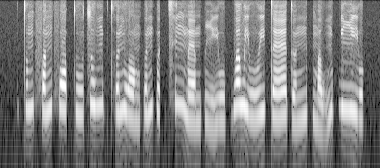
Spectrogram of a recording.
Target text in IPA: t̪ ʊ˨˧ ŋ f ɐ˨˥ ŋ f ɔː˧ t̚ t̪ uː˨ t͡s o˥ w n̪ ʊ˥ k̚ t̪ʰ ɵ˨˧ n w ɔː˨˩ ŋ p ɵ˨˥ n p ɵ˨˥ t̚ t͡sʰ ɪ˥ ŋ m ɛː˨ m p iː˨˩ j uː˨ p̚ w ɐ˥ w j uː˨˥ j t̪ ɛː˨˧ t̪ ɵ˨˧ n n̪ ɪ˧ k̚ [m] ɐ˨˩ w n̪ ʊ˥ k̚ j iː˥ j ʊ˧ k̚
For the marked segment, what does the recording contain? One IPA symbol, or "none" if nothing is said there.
m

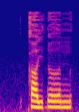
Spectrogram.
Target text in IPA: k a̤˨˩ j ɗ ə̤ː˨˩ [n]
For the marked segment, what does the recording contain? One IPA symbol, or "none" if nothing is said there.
n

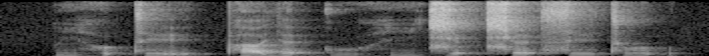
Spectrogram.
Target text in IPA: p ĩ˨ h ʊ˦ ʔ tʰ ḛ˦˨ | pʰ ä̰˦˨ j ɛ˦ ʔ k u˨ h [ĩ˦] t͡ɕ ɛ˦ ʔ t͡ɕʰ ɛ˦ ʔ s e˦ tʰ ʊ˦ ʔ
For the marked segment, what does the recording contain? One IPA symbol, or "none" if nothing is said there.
ĩ˨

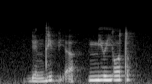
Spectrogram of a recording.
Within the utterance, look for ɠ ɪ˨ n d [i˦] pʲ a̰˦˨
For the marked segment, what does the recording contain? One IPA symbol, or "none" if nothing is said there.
i˦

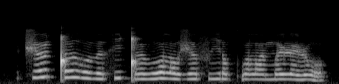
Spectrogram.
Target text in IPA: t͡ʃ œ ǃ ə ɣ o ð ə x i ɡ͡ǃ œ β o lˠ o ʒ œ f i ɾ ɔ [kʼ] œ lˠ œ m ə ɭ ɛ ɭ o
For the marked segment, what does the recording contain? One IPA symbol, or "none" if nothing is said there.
kʷʼ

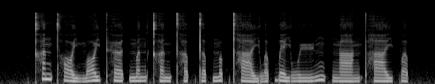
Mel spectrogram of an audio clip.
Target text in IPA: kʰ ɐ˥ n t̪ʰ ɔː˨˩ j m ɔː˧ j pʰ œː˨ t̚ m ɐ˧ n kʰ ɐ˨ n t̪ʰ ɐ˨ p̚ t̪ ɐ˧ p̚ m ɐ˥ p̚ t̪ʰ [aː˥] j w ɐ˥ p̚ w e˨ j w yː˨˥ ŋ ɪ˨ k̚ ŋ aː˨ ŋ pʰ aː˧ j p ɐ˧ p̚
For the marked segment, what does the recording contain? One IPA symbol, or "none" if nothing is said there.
aː˨˩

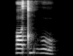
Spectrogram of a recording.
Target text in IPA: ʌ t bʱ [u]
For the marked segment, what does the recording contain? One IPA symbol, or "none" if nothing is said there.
u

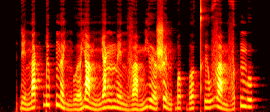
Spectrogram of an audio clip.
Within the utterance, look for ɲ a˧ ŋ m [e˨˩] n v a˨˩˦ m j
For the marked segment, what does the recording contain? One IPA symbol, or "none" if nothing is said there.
e˨˩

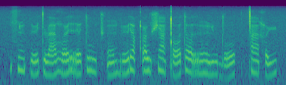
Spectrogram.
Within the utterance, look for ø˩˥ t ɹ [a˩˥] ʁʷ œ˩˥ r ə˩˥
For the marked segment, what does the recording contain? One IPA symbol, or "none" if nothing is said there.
a˩˥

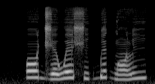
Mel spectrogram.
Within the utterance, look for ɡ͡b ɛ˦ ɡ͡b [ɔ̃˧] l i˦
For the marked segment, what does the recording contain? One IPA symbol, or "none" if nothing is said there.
ɔ̃˧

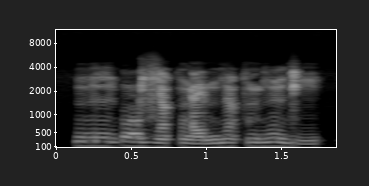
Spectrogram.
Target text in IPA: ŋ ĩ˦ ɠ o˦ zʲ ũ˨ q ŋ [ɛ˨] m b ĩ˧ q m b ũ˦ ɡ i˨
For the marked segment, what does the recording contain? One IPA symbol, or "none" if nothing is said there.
ɛ˨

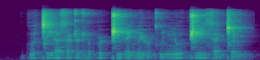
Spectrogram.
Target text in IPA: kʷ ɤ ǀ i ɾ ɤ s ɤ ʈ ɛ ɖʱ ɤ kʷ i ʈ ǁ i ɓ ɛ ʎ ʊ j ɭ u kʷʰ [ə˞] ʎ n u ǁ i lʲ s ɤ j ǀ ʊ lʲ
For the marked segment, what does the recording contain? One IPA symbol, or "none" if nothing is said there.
ɤ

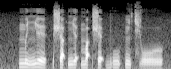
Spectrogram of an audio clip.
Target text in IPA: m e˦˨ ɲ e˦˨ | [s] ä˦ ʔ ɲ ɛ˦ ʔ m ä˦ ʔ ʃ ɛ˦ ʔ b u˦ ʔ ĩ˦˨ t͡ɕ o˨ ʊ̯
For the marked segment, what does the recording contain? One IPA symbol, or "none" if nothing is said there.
ʃ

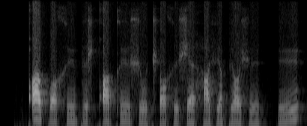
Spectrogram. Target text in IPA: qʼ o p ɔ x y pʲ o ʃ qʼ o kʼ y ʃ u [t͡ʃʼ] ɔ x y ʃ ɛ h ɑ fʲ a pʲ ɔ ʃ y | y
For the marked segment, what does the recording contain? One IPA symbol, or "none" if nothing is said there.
t͡ʃʼ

